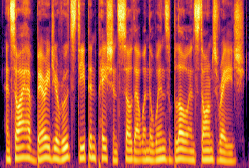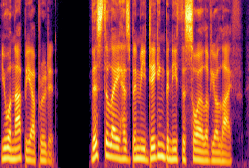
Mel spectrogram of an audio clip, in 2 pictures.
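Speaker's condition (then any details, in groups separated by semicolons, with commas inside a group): No condition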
